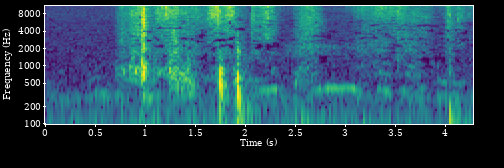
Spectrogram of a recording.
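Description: Quiet handling of a cardboard card box and a deck of cards: one sharp click about a second in and two more close together a little before the two-second mark, otherwise near silence.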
